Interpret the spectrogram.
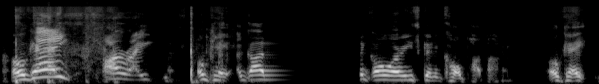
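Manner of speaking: ordinary delivery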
